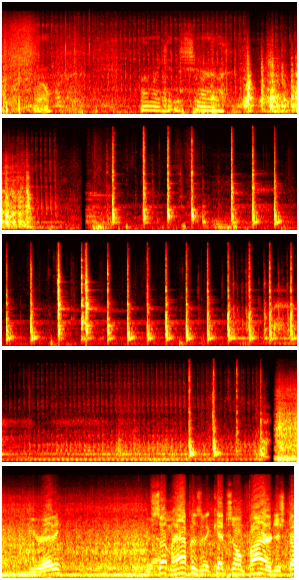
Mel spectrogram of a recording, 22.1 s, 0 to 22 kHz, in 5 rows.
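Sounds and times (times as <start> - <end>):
electric fuel pump ticking: 0.8 - 3.9, 12.2 - 17.3.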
